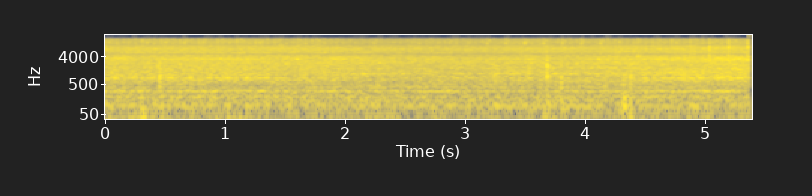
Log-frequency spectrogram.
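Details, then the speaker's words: Fuel injectors being diagnosed before a rebuild, listened to at idle with a stethoscope: light, fast ticking over the engine hum. All injectors sound similar, which is normal injector clicking. "okay so all of the injectors do sound similar you can hear a distinct ticking"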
